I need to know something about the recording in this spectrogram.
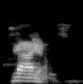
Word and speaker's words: Giles: Giles is how they say it.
